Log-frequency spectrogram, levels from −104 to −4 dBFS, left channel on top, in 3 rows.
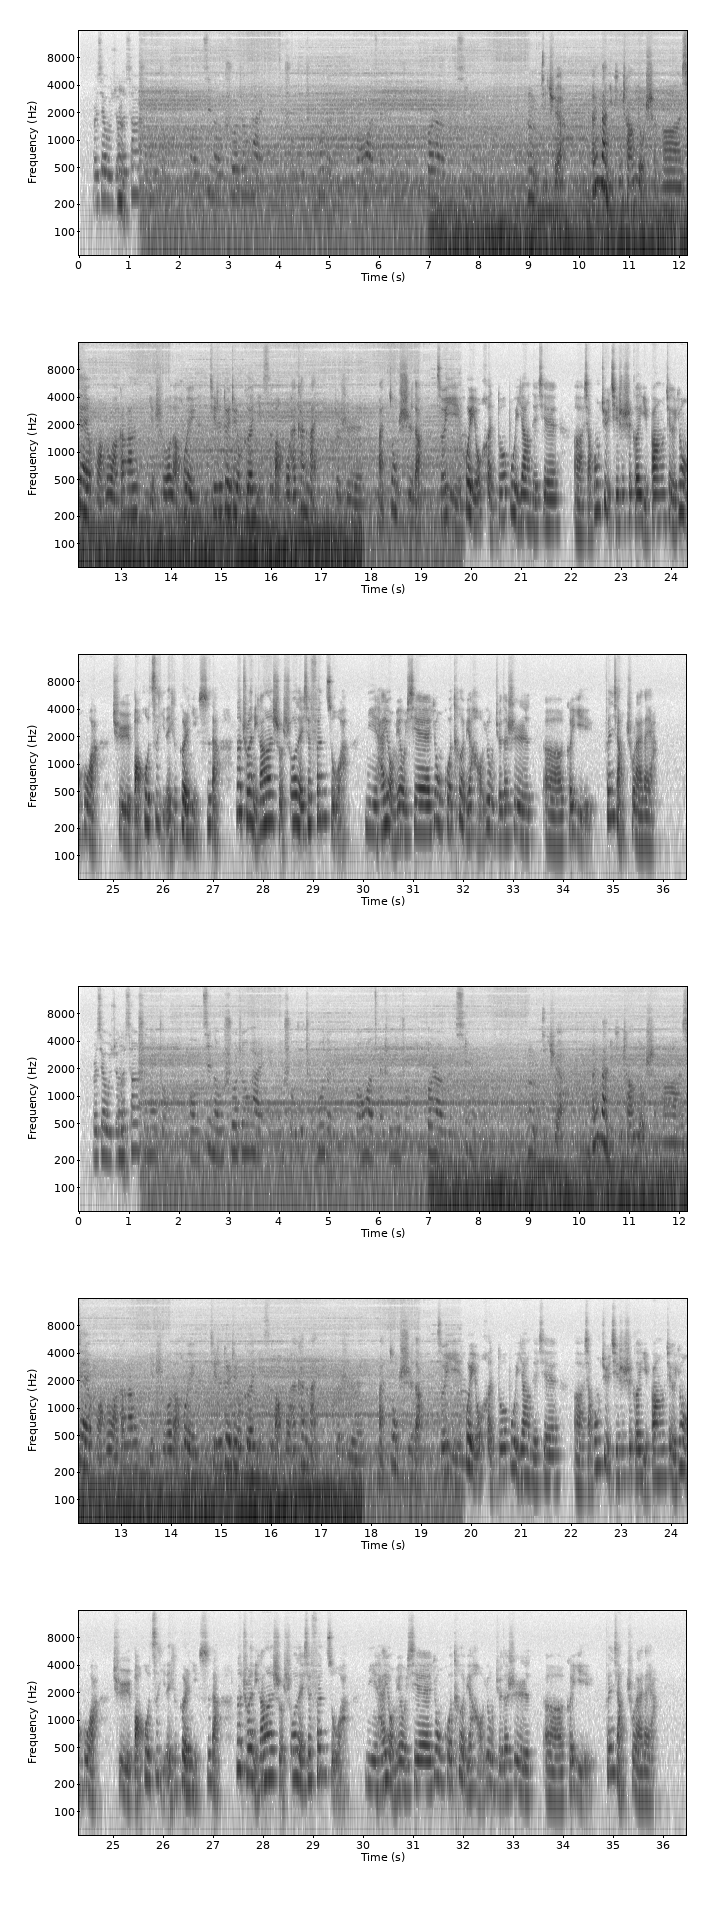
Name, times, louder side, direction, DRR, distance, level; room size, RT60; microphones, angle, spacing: voice 1, 0.3-5.2 5.5-8.2 10.0-10.3 19.8-20.1 28.0-28.2, right 3 dB, 60° right, 0.7 m, -42 dB
sound 1, 1.2-19.8, left 1 dB, 20° left, 0.4 m, -41 dB
sound 2, 7.0-17.8, equal, 30° right, 0.6 m, -27 dB
voice 2, 8.9-9.7 10.3-16.9 17.3-17.9 18.1-21.7 22.1-24.7 25.0-29.7 30.0-33.3 33.6-34.6 34.8-35.8, left 3 dB, 70° left, 0.6 m, -33 dB
2.5 x 2.3 x 2.3 m
head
